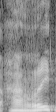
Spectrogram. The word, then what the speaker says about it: Jarritos: You gotta roll your R's up. – The Jarritos.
